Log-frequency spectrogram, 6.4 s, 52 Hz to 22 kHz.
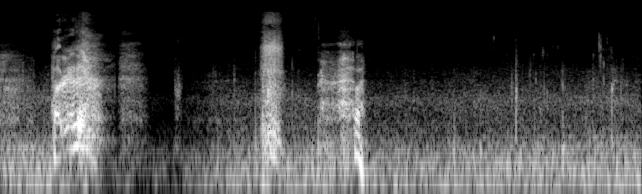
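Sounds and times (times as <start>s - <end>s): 
person sneezing in the morning: 0.6s - 1.2s
sharp intakes of breath: 1.1s - 3.6s.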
